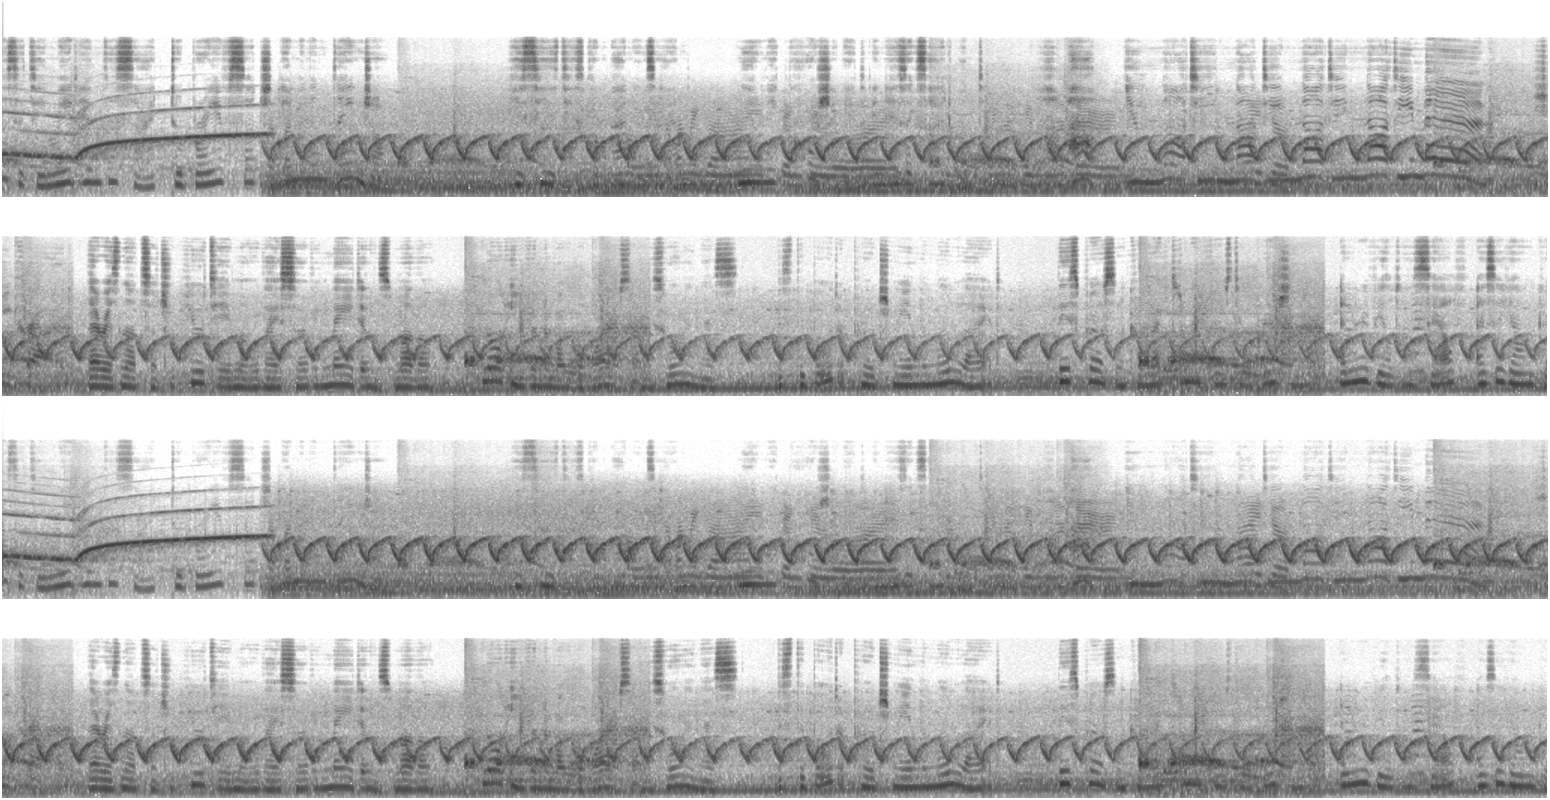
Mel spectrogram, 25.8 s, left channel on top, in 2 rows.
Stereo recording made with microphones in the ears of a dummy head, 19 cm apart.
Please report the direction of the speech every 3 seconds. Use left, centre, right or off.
left, left, left, left, left, centre, right, left, left.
